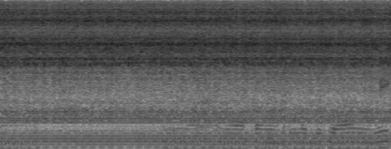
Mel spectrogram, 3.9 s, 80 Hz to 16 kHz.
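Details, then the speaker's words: Apex nebulizer (model 100200) compressor after repair by greasing, powered on: steady motor hum with buzzing drone running continuously, air coming out, working normally again. "Subukan natin sa pag power on yun guman na siya mga guys Ayun umikot na Yung lower wow May hangin na siyang lumabas dito mga Oh my god"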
